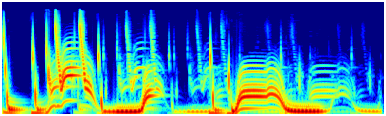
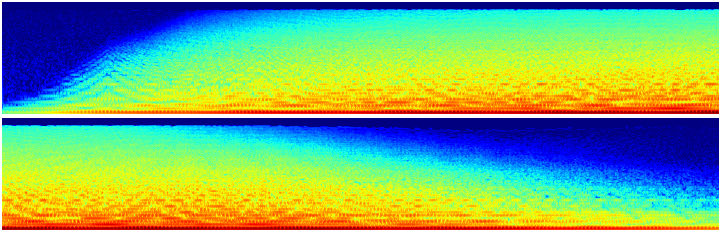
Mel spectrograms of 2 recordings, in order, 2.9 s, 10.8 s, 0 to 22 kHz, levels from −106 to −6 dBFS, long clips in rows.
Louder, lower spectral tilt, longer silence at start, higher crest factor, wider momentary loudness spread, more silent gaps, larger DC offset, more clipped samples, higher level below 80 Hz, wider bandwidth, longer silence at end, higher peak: second, -19 LUFS vs -15 LUFS; second, -6 dB/octave vs -7.5 dB/octave; second, 0 s vs 0.55 s; about the same, 14 dB vs 12 dB; about the same, 12 LU vs 14 LU; neither; neither; neither; second, -34 dBFS vs -16 dBFS; first, 12 kHz vs 9.8 kHz; about the same, 0 s vs 0 s; second, -6 dBFS vs -2 dBFS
